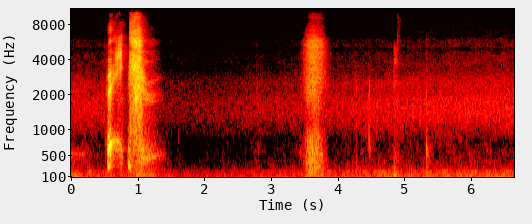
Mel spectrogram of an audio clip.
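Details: Girl sneezing: a quick double sneeze followed by a single sneeze, then quiet breathing.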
